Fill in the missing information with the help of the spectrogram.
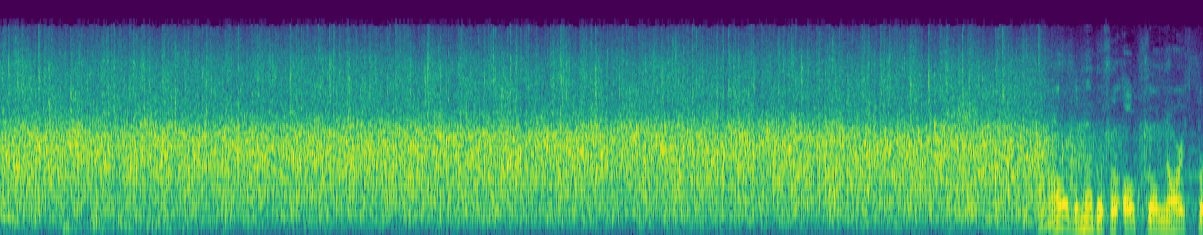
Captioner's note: applause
